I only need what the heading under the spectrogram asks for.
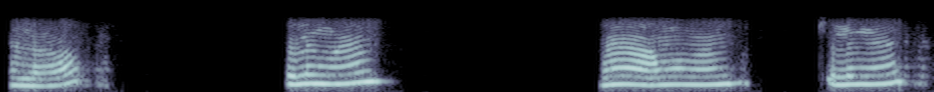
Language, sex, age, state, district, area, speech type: Tamil, female, 18-30, Tamil Nadu, Sivaganga, rural, conversation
